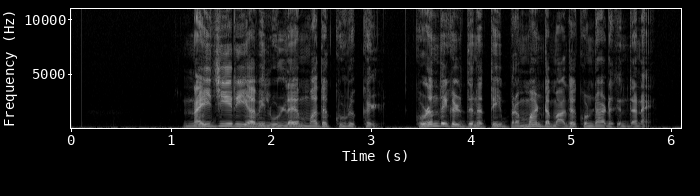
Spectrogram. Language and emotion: Tamil, neutral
